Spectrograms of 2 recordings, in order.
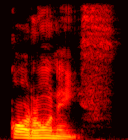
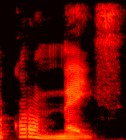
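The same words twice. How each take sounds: First: CORONÉIS as co-RÔ-neis, loud middle syllable; wrong-syllable stress. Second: CORONÉIS as coro-NÉIS, open é; last-syllable stress. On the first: Teacher showing what we don't say, CORONÉIS stressed co-RÔ-neis. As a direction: punch RO in CORONÉIS, weak ending. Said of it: "A gente não fala coronéis". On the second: Teacher giving correct form, CORONÉIS stressed coro-NÉIS. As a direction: land on NÉIS at the end of CORONÉIS. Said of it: "a gente fala coronéis". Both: Shown as a demonstration.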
